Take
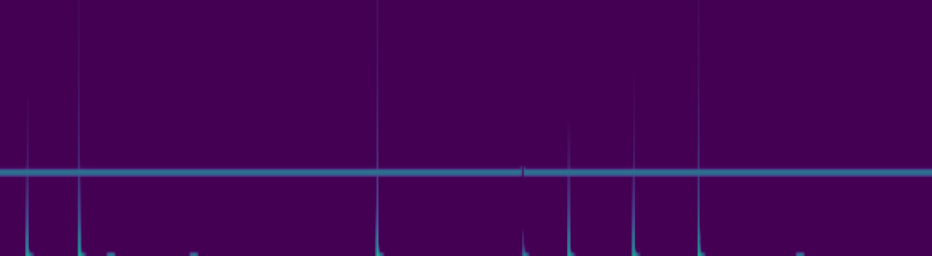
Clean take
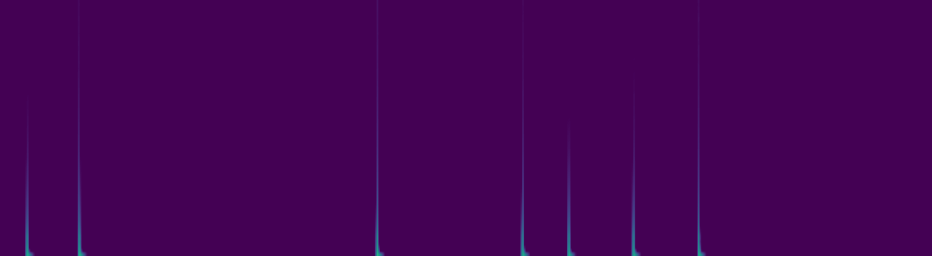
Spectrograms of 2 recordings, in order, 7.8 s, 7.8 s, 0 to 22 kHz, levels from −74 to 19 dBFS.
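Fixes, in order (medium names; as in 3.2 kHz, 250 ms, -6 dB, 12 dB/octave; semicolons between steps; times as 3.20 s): band-stop 7.3 kHz, Q 30; 0.89–1.01 s: high-pass 140 Hz 24 dB/octave; 1.58–1.70 s: high-pass 140 Hz 24 dB/octave; 6.63–6.75 s: high-pass 140 Hz 24 dB/octave; interpolate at 4.35 s, 19 ms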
